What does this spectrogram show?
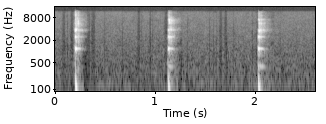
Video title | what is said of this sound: #MusicMatters Keynote: Bowers & Wilkins with Eric McBride | take the solid body and do the same thing you should basically hear nothing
